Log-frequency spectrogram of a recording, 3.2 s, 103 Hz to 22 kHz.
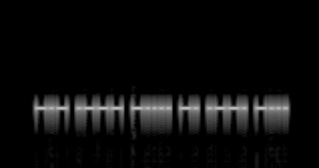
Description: Morse code, heard as a keyed tone, about 34 wpm, 700 Hz. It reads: KJ6NPB
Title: USA Call Signs - 6 Characters - Repeated 3x - 35wpm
